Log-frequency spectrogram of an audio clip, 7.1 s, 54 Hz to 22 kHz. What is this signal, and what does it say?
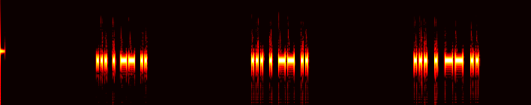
Morse code, heard as a keyed tone, about 37 wpm, 700 Hz. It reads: SEMI SEMI SEMI
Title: Speed-Racing Prefixes and Suffixes 30wpm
